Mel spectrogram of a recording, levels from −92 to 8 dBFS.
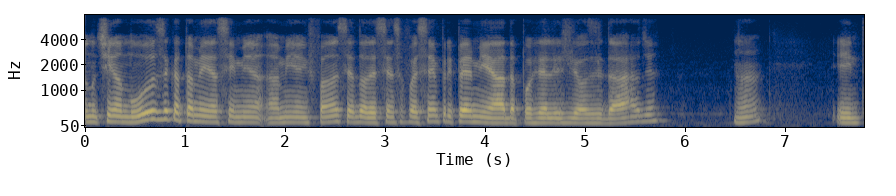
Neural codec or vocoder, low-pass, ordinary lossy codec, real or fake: codec, 16 kHz in and 24 kHz out, 1 kbps, XY-Tokenizer; 7.2 kHz; none; fake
